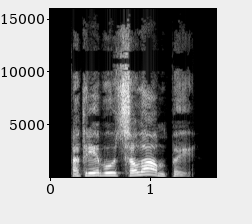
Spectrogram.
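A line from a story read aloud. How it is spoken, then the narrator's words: Sharp shout. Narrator (Russian): прикрикнул доктор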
